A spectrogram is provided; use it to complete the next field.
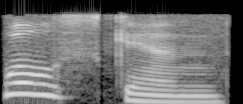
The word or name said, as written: woolskin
